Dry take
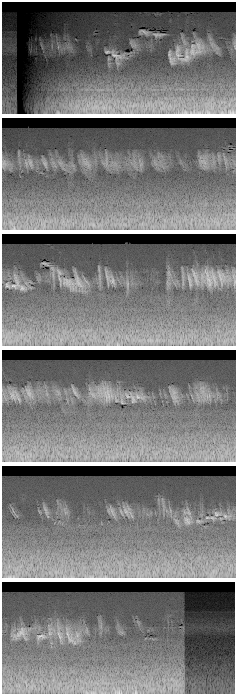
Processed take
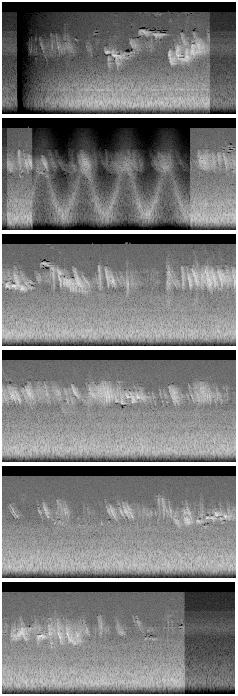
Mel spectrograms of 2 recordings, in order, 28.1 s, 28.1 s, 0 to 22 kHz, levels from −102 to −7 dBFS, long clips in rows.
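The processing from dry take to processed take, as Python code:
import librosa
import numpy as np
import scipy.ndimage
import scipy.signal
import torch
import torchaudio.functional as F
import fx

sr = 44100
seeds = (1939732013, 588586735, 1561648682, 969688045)

y = fx.wah_lfo(x, sr, hz=1.2, low_hz=480.0, high_hz=4000.0, q=2.7, at=(5.28, 8.45))
y = fx.edit(y, sr, fx.room_tone_fill(start_s=4.15, length_s=0.63), tone=tone)
y = scipy.signal.sosfilt(scipy.signal.butter(4, 250.0, 'highpass', fs=sr, output='sos'), y)
y = y * librosa.db_to_amplitude(6.0)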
